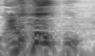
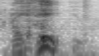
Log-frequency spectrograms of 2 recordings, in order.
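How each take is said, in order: First: A loud, high-pitched mock "I hate you" with the word "hate" punched. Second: Said in the usual way. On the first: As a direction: yell "I hate you" in play, leaning hard on "hate". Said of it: "says line twice, differently". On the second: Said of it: "same line repeated".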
